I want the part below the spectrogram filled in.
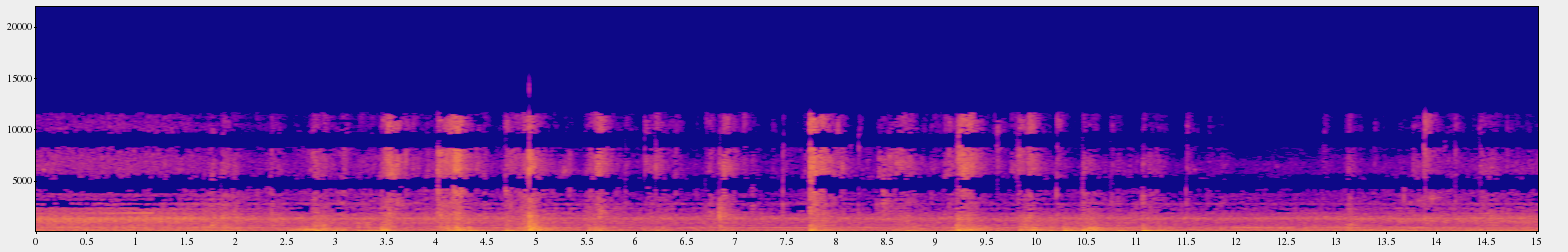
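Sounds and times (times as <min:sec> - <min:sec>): footsteps over rubble: 0:01.6 - 0:15.0
debris cracking underfoot: 0:01.7 - 0:12.0.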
